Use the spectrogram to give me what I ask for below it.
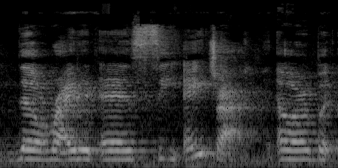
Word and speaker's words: Qi: some people actually say she they'll write it as c-h-i or but it's pronounced chi c-h-e-e um that's you know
